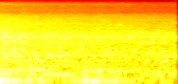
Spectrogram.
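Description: Low rumble of a road vehicle passing by, fading away.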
